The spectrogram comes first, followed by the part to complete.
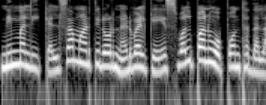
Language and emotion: Kannada, angry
